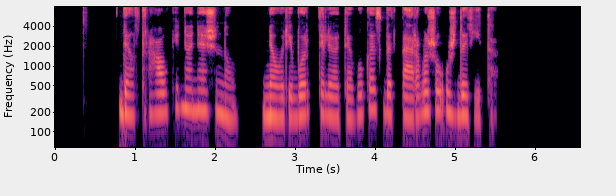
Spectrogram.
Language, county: Lithuanian, Kaunas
